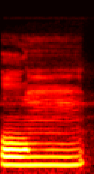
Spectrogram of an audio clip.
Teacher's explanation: Last में जो म आ रहा है वो ओम में वो बहुत लंबा खिंच जाता है, तो इनको बोलते हैं ना प्लुत स्वर बोलते हैं इनको।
